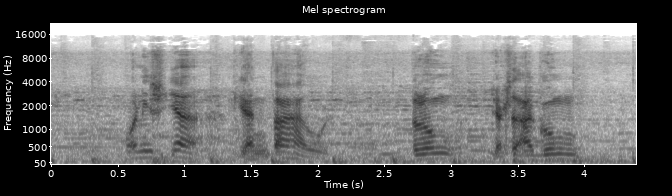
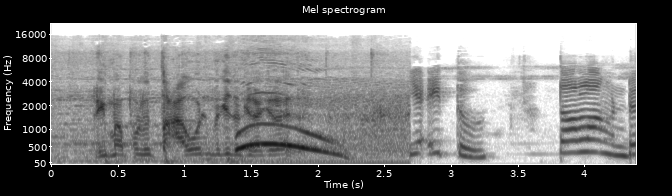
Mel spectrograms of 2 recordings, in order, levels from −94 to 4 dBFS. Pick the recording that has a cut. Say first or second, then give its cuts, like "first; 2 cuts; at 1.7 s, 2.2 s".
second; 1 cut; at 2.6 s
